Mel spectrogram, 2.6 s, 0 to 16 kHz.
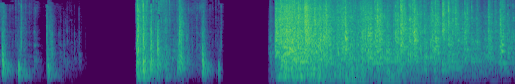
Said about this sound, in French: « Je suis la gardienne des 13 portes !» lui dit la femme. Juanico abattit les 13 portes avec sa canne.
